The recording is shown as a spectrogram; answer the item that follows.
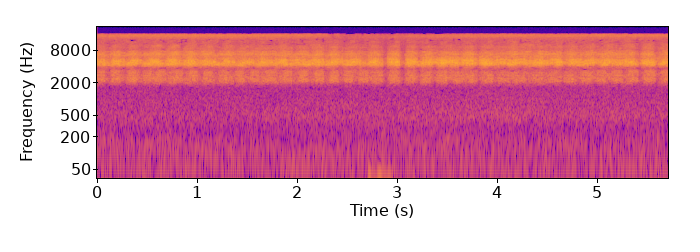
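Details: Cicada song in nature, an unbroken high buzzing chorus that swells and wavers slightly in intensity, with a brief dip near the middle.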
